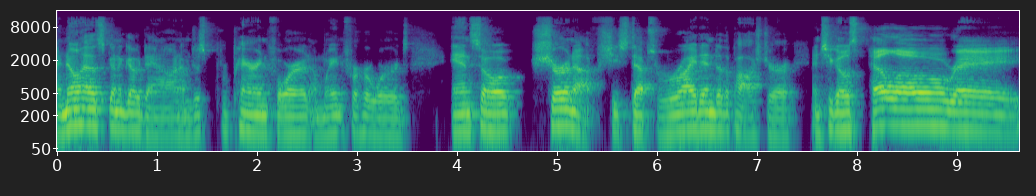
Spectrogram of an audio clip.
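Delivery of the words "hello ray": play-acted powerful, resounding, booming voice, drawn out. Retelling how a woman greeted the speaker, imitating her booming voice. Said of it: "this booming, you know, powerful voice".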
